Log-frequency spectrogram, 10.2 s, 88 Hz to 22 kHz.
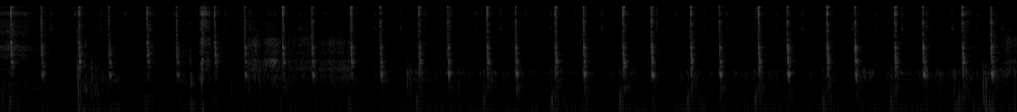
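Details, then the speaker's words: New Haven Clock Company Horace pendulum clock, movement running after about 42 years since last oiling; steady ticking at about 88 beats per minute with unevenly spaced tick and tock, out of beat after one side was lifted. Fix is bending the pendulum hanger. "very clean it's a little out of beat though it shouldn't be it should be even like that"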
